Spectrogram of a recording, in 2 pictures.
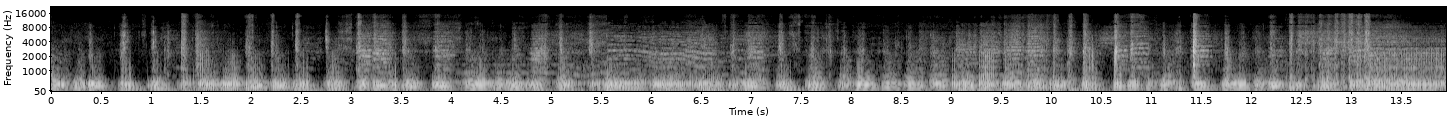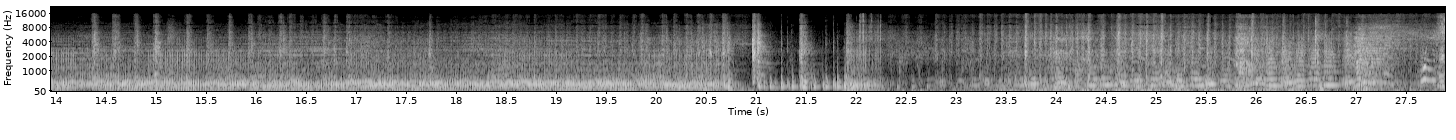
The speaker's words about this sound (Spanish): No sé qué hay aquí, a ver, déjenme ver este que es. Una tuba. Ah, qué chingón suena esta tuba, ¿eh?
